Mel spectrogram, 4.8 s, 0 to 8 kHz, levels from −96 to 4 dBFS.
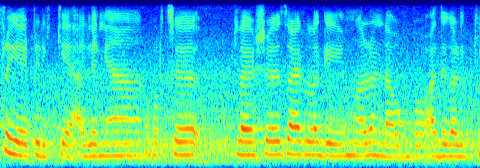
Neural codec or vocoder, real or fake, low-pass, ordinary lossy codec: none; real; 7.2 kHz; none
